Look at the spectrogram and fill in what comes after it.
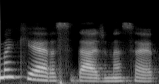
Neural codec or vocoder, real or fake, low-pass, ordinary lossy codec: codec, 24 kHz, 0.9 kbps, WavTokenizer, large speech release; fake; 7.2 kHz; none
